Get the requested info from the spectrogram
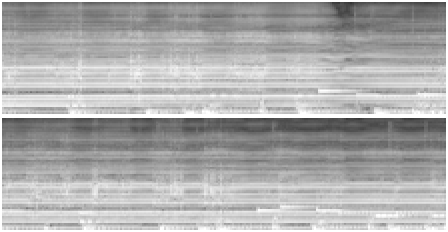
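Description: Electric beard trimmer running with a steady buzz while it is pressed against the neck, cutting away the hair below the neckline.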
